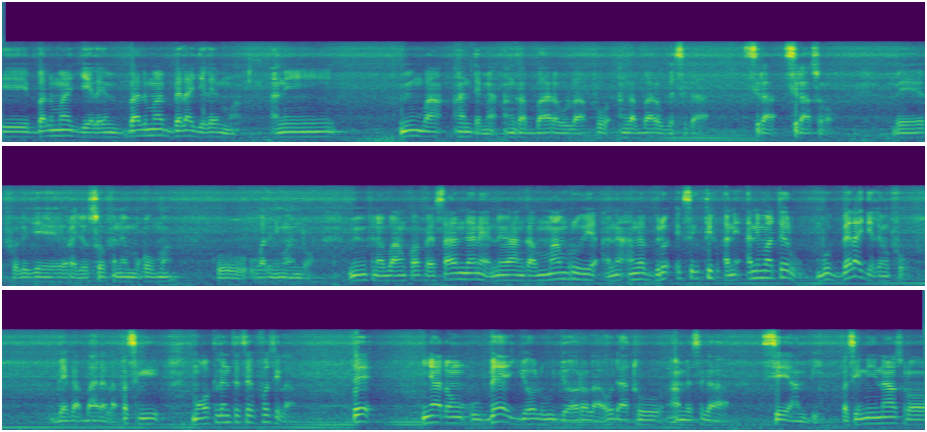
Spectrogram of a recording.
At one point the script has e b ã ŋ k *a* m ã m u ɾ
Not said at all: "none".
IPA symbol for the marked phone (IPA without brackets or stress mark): a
